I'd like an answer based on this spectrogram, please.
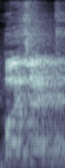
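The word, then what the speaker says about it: budget: हम लोग लिखते हैं बजट बी यू डी जी ई टी इसको बहुत सारे लोग पढ़ नहीं पाते हैं। ये क्या है? बजट है जी से पहले हमेशा डी साइलेंट होता है।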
